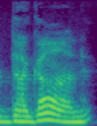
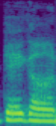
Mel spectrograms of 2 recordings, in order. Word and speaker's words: Dagon: On the form Dagon or Dagon, like some other languages in the Semitic tree, long A eventually became long O in pronunciation.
